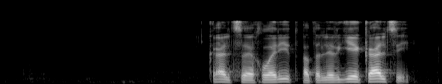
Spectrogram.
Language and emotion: Russian, positive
